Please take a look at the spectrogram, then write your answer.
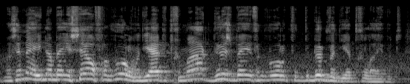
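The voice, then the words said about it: Frisian-accented Dutch. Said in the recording (Dutch): “een prachtig Fries accent trouwens”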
